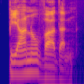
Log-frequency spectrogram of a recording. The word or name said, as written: पियानोवादन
